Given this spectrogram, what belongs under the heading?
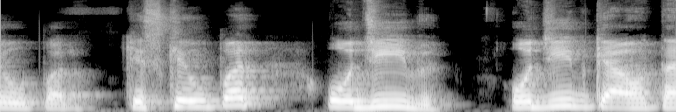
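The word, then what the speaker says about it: ogive: ओजीव क्या होता है? The term ओजीव is pronounced as ए ओजीव एंड is derive from the word OG.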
